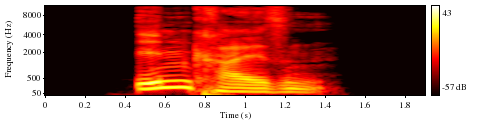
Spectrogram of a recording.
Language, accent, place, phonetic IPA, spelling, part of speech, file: German, Germany, Berlin, [ˈɪnˌkʁaɪ̯zn̩], Inkreisen, noun, De-Inkreisen.ogg
- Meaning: dative plural of Inkreis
